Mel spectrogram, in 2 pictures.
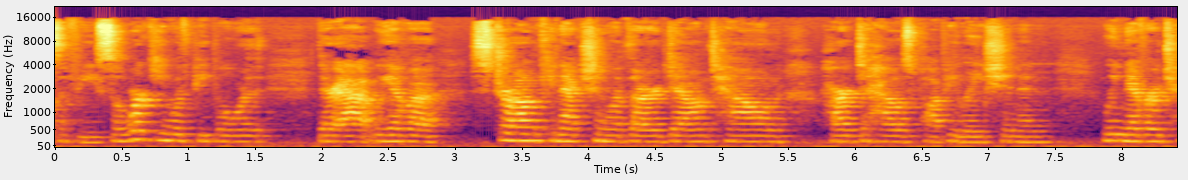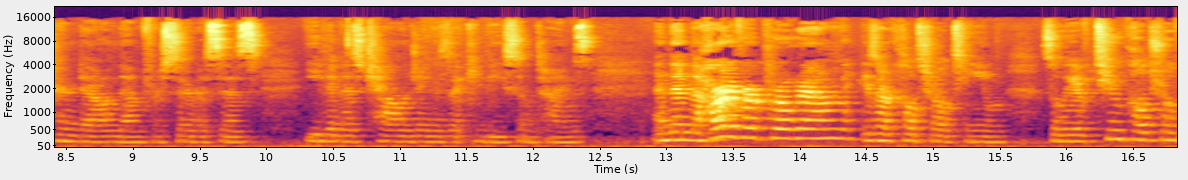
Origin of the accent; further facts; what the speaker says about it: North Battleford, Saskatchewan, Canada; I'm from Treaty 6 Territory, North Battleford. I grew up here.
